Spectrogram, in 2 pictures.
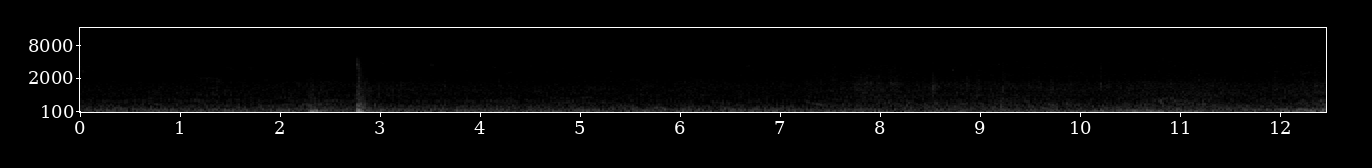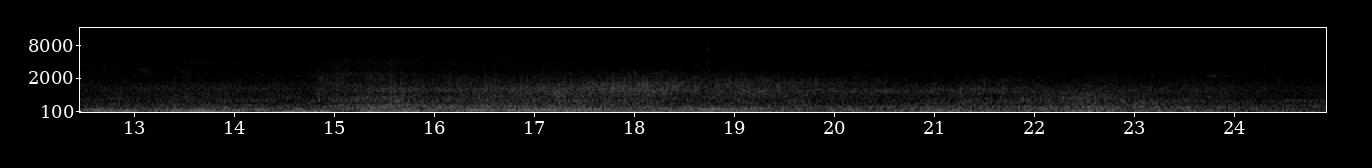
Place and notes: THSR Chiayi Station, 太保市崙頂里 - in the station square
in the station square, Bird call, Traffic sound, Taxi driver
